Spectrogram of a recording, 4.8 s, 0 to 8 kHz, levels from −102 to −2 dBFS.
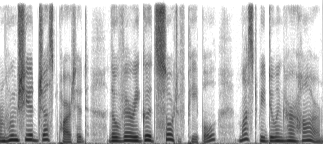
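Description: Nothing here trips up the ear at any point in this bit of speech, so there's no technical fault to point to.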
